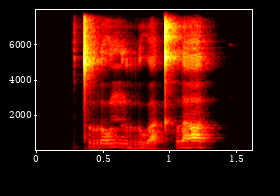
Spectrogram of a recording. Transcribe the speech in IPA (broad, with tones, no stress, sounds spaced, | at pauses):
t r o˥˩ n r u˨˩ a̯ kʰ l a˥˩ t̚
